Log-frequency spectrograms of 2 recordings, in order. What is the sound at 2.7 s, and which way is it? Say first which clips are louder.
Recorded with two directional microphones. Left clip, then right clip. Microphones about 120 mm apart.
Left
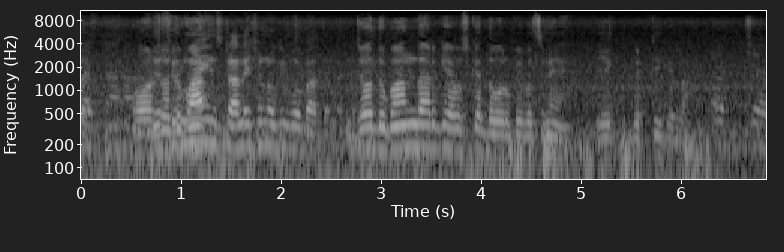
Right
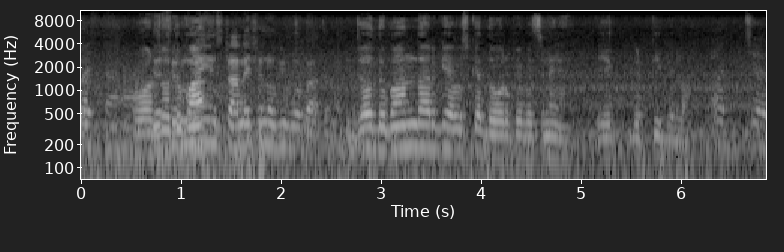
Speech: right 2 dB; 45° left (ahead or behind).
